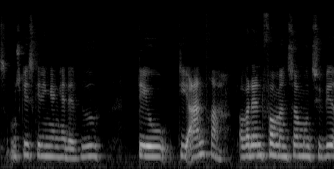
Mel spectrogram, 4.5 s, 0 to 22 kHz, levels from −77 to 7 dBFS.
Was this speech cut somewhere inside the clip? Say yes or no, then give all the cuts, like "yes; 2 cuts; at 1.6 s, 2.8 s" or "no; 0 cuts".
yes; 2 cuts; at 1.6 s, 3.1 s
